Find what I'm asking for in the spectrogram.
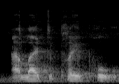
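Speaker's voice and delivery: ordinary delivery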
